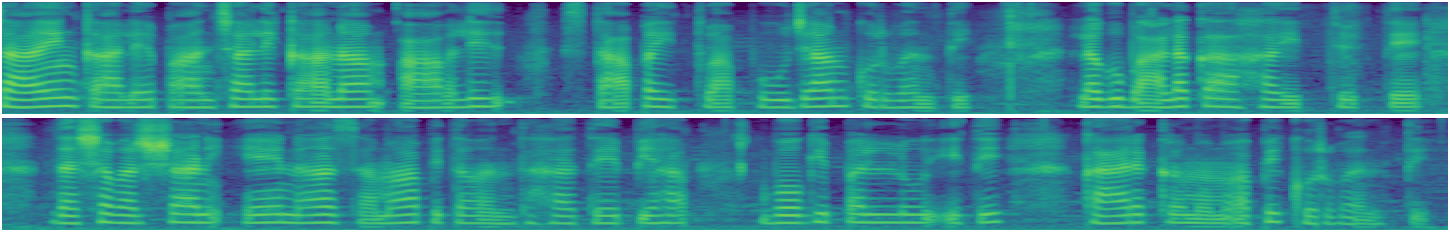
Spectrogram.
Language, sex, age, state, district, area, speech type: Sanskrit, female, 30-45, Telangana, Hyderabad, rural, spontaneous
